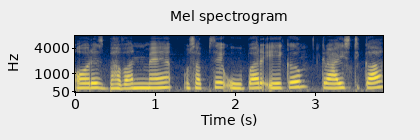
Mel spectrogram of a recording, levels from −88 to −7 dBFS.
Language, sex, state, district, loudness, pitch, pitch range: Hindi, female, Uttar Pradesh, Muzaffarnagar, -14 LUFS, 240 Hz, 235-255 Hz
